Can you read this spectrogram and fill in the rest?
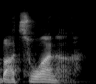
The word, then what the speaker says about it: Botswana: The real, we've all heard the term, Garden of Eden, has been traced to the African nation of Botswana. I think I'm pronouncing that right. I hope. – Yep, you got it.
